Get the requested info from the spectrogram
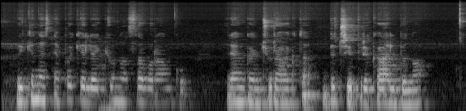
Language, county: Lithuanian, Alytus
